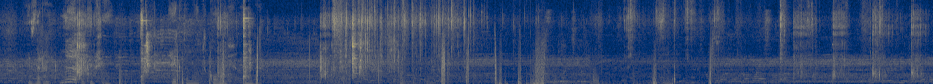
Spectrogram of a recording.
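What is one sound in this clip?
Stone blocks crack and crumble in short bursts as they are dug out.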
